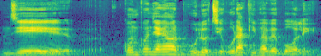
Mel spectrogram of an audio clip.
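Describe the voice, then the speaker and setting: A man's voice: mid-range voice, expressive, brisk, faint music behind. Earnest Bengali radio voice artist man. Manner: earnest, emphatic advice with rhythmic repetition. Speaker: radio jockey and voice artist guest. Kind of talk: podcast conversation.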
